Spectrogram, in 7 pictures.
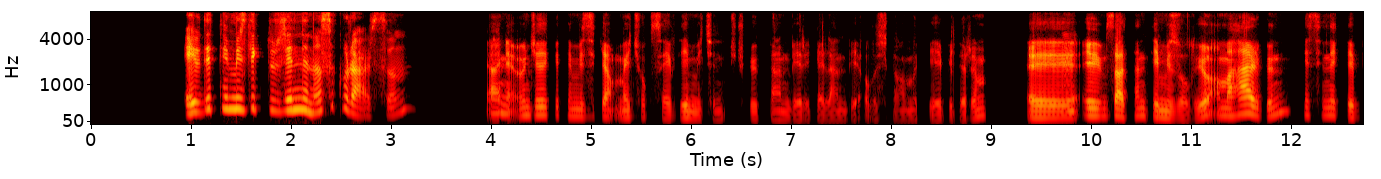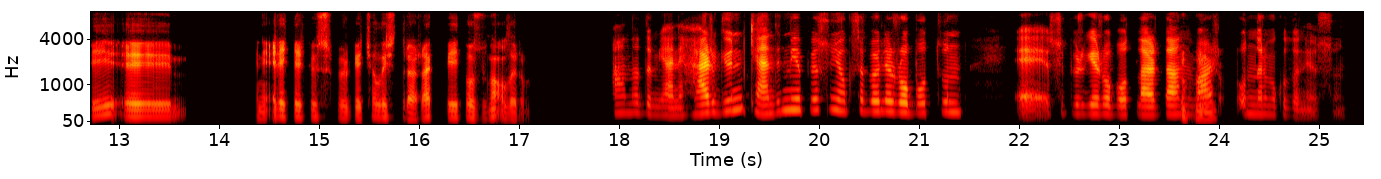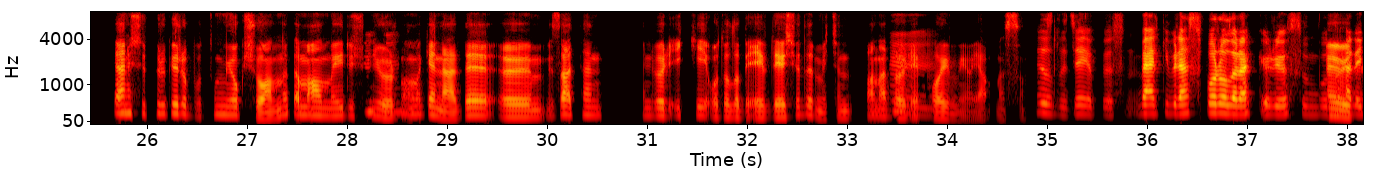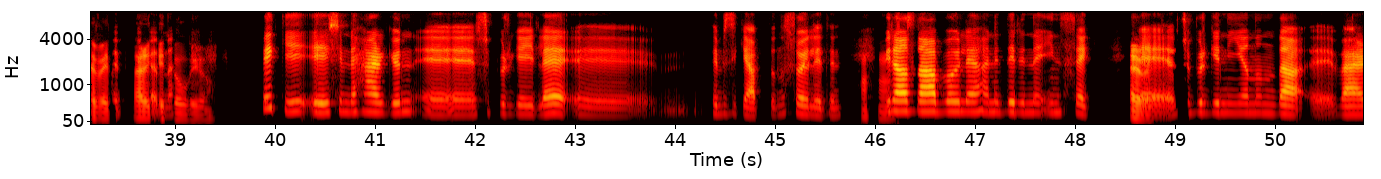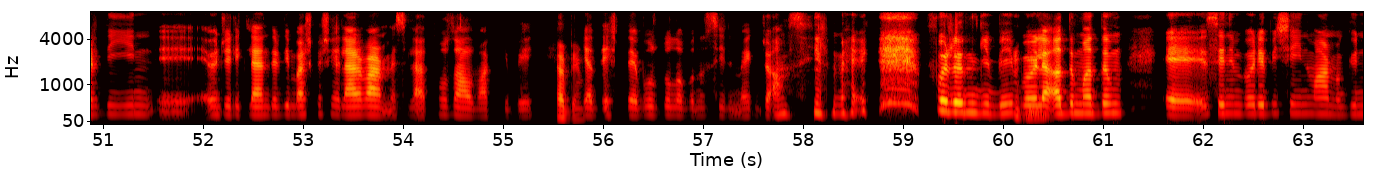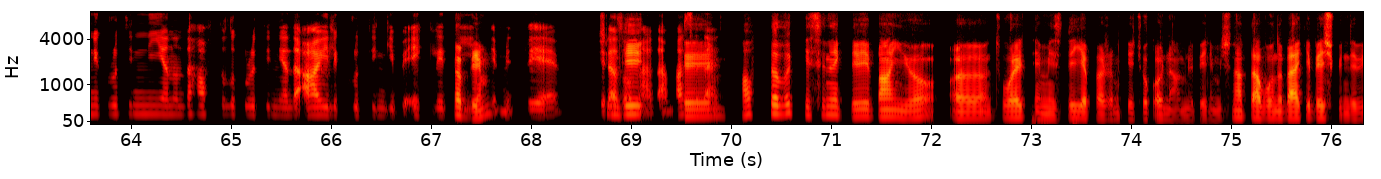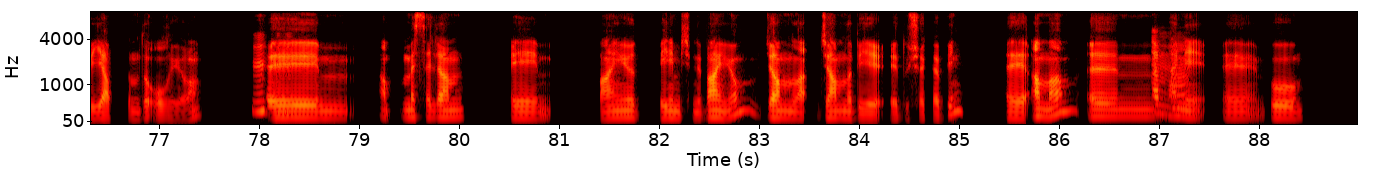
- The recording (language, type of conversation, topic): Turkish, podcast, Evde temizlik düzenini nasıl kurarsın?
- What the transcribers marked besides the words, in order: tapping; laughing while speaking: "cam silmek, fırın gibi"; other background noise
